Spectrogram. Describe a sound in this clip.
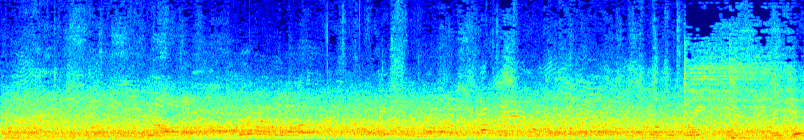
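A large crowd murmurs and chatters all around in an open stadium.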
